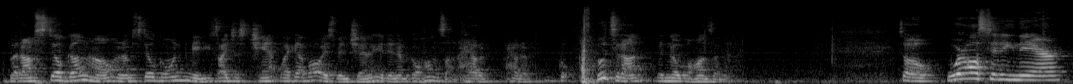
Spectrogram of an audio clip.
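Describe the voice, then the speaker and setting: A middle-aged man from Southern California tells a long personal story in a slightly high voice. He leans into it and acts out his own past words, sometimes chanting or shouting. The room is echoey, with faint noise behind him. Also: a little fast. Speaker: study group member telling a personal story. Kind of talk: casual storytelling to a small group.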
